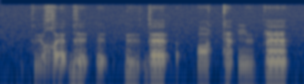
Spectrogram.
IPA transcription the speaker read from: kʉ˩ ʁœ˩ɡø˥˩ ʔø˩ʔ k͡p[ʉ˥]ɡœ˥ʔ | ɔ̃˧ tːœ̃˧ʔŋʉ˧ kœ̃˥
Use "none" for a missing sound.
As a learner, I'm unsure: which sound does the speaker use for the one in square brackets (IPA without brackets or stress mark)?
ʉ˥˩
